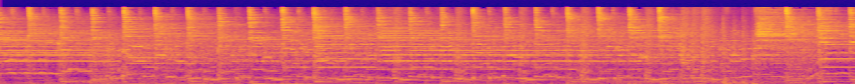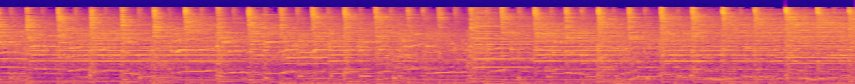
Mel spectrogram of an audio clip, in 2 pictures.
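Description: Live band playing loudly and without a break: electric guitar, bass guitar, drum kit, congas and trumpet.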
